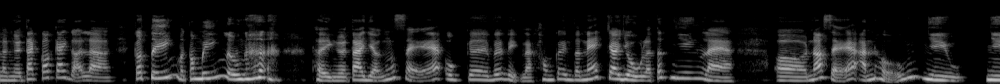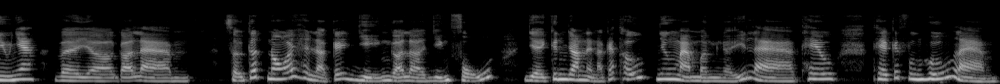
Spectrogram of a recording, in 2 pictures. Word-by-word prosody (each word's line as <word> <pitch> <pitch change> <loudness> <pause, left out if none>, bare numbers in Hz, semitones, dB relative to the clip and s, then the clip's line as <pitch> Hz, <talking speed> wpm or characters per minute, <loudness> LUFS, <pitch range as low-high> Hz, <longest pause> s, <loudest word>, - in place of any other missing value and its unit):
là, 195 - -3
người 185 -1 -3
ta 245 +6 +1
có 290 +5 -4
cái, 315 0 -1
gọi - - -5
là, 165 -4 -2 0.2
có 275 - -1
tiếng 300 +4 +1
và - - -5
có 250 - -2
miếng 275 +6 +2
luôn 230 +1 +4
á, 280 +7 +4 0.5
thì 180 -5 0
người 175 0 -3
ta 205 +2 +6
vẫn 200 - -3
sẽ 320 -2 0
ô 215 -3 -5
kê 215 -2 -2
với 230 +4 -3
việc 220 -8 -6
là 155 0 -4
không 210 +7 -5
có 245 - -7
internet. 225 +6 0
Cho 260 - +7
dù 225 -6 +2
là 180 - -3
tất 315 - -7
nhiên 285 -2 -4
là, 175 -8 +1 0.4
ờ, 180 -2 -1
nó 260 +8 +4
sẽ - - 0
ảnh 230 - 0
hưởng 265 +5 -5
nhiều 195 -9 +1 0.2
nhiều 205 -2 +5
nha 235 +4 +5 0.2
về, 175 -3 -1
ờ, 155 -1 -2
gọi 160 0 +1
là, 155 -4 +1 0.5
sự 175 -3 -4
kết 325 -2 0
nối 250 +6 +3
hay 295 -6 -3
là 195 -5 0
cái 240 +2 -1
diện, 170 0 0
gọi 170 -2 +1
là, 165 -3 -1
diện 160 +5 -1
phủ 195 - -3 0.3
về 180 -4 +1
kinh 235 +8 +4
doanh 210 -2 +6
này 180 -4 0
nọ 140 - -5
các 275 - -3
thứ, 270 +6 -3
nhưng 245 0 +3
mà 215 - +5
mình 160 -2 -3
nghĩ 150 +6 -4
là 160 - +1
theo 250 0 0 0.4
theo 235 -1 +3
cái 300 - -4
phương 235 -2 +5
hướng 250 +7 +3
là 155 - +2
210 Hz, 220 wpm, -26 LUFS, 170-255 Hz, 0.5 s, Cho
